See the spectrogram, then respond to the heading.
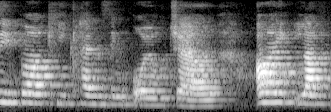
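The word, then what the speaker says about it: Tsubaki: Another product that unfortunately you can't buy in the UK unless you order from America is the Boscia, I think it's pronounced the Subaki Cleansing Oil Gel.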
